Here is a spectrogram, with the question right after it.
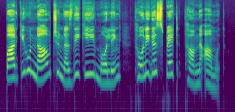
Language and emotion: Kashmiri, neutral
